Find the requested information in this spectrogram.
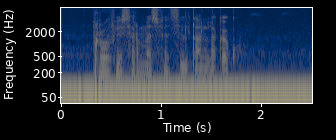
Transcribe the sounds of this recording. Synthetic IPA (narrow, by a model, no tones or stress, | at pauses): pɾo̞fe̞səɾməsfənsɨlt̪ʼanləkʼːəkʼu̥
